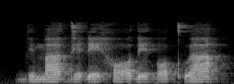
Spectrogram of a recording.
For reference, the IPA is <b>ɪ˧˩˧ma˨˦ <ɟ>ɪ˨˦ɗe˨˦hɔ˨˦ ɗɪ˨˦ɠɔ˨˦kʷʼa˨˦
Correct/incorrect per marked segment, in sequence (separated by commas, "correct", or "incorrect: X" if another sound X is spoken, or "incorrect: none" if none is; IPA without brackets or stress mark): correct, incorrect: d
